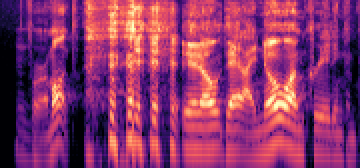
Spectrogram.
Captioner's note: both laugh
